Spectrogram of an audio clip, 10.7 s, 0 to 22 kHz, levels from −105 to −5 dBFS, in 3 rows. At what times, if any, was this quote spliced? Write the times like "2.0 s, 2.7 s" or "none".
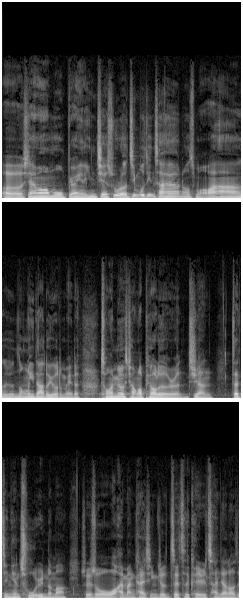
5.0 s, 8.3 s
